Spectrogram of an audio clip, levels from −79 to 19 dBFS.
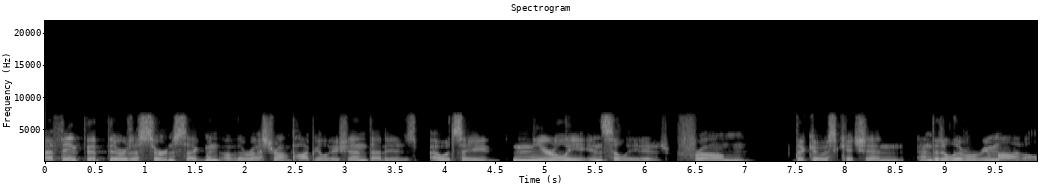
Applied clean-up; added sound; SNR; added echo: none; none; none; none.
